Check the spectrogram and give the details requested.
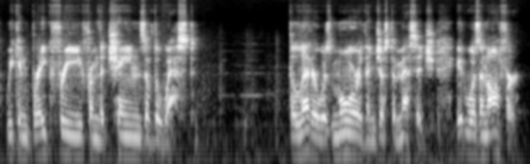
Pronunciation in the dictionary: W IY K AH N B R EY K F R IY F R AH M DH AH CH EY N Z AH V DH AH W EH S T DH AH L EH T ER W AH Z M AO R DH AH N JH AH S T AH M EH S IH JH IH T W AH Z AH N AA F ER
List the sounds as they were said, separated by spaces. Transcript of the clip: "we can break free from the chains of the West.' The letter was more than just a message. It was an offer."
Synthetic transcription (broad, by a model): W IY K AH N B R EY K F R IY F R AH M DH AH CH EY N Z AH V DH AH W EH S T DH AH L EH T ER W AH Z M AO R DH AH N JH AH S T AH M EH S IH JH IH T W AH Z AH N AA F ER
